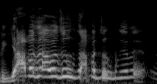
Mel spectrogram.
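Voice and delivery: high squeaky [name] yabba dabba doo; [name] impression. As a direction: trill it high like a pop diva. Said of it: "and she said".

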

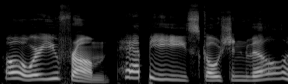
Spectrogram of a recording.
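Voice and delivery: high, slow put-on movie voice; movie character impression. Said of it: "Or Mister Deeds?".

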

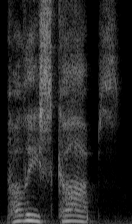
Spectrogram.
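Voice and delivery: high, drawn-out yell kept quiet; a held-back, high-pitched cry while falling; mock dying yell. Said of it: "he just yells".

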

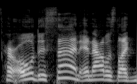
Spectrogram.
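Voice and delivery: ordinary talk

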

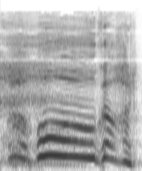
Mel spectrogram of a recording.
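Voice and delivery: mock excitement. Remembering an email mid-sex, high mock excitement. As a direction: squeal it like a sudden idea.

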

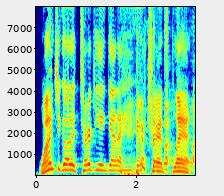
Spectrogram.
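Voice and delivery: high-pitched mock drunk heckler; hammed-up high holler from the corner; drunk heckler yell. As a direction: imitate a drunk girl yelling out. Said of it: "girl in the corner who's drunk yells out".

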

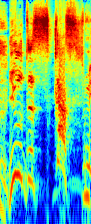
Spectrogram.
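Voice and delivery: high, slow disgusted shout; angry Italian shopkeeper. Retold or imitated. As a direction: scorn him like an offended owner. Angry shop owner imitated.

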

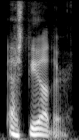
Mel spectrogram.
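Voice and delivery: ordinary delivery

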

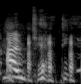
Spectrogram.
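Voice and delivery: ordinary talk, nothing marked

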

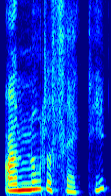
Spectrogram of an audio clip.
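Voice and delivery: high, slow prissy voice; prim mock dignity. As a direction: act prim and unaffected. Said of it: "he's trying to pretend like".

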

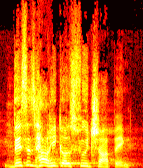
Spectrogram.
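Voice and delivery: usual speaking voice

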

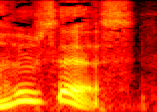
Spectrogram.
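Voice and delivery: high Southern mother-in-law asking; Southern accent. Retold or imitated. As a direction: imitate a Southern mama, pitched well up. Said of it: "it was a really Southern accent".

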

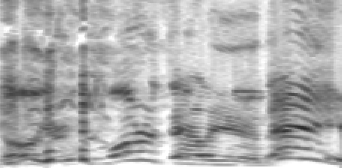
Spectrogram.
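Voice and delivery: squealed high and excited; hammed-up delighted announcement; mock cheerful update. The ancestry app cheering him on, in a mock high squeal. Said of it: "It's like".

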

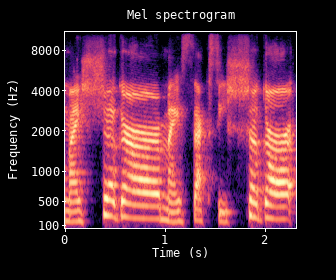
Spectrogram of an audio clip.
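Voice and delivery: usual speaking voice

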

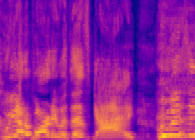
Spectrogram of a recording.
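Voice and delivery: high, loud gleeful gangster yell; excited shout. Retold or imitated. Gangsters cheering the American guest, excited shout. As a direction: whoop it up like drunk partiers. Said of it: "They're like".

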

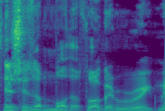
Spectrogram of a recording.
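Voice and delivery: low, deep hype-man announce; deep mock DJ voice; hype announcer. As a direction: drop it like a DJ intro. Announcing a joke remix.

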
